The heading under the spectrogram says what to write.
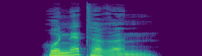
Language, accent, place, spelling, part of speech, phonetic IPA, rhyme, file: German, Germany, Berlin, honetterem, adjective, [hoˈnɛtəʁəm], -ɛtəʁəm, De-honetterem.ogg
- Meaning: strong dative masculine/neuter singular comparative degree of honett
